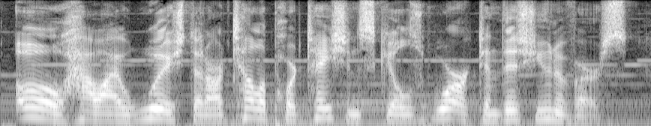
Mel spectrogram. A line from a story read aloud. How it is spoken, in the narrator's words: Daniel sharply lamented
